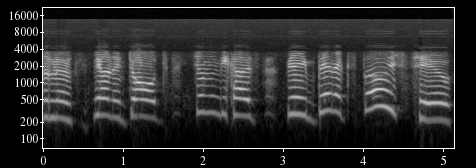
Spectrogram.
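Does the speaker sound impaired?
Yes: cerebral palsy; congenital, impacts movement and speech, part c speech therapy.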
